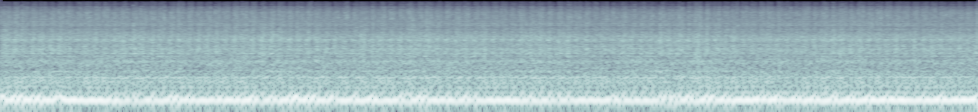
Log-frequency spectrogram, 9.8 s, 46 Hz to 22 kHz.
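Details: Yamaha 1200 FJ four-cylinder after carburettor synchronisation, with vacuum readings now equal: a smooth, even low idle with a steady beat and no stumbles or hunting, the cylinders well balanced.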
